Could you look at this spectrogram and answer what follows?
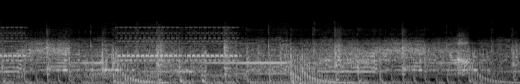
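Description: A telephone rings with repeated electronic warbling tones in a steady pulsing pattern, close and clear, with sweeping descending tones interleaved throughout.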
